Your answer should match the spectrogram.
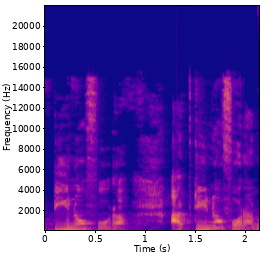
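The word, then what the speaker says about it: Ctenophora: पहले जब हम देखो सी से लिखा जाता है लेकिन इसको प्रोनाउंस करते हैं तो टी से कर जाता है तीनोरा आप तीनों फोरम में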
